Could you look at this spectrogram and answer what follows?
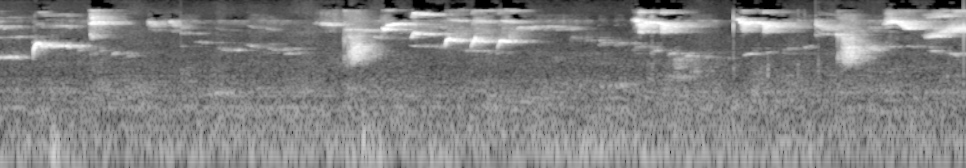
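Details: Varied song of a Sunda robin: clear whistled notes and quick descending slurs alternate with harsh buzzy bursts, in phrases broken by a pause near the middle, over a faint low hum.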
